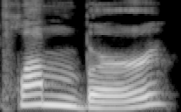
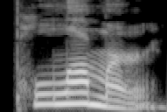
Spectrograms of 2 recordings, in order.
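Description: First: The B sound is pronounced in the middle. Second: The B sound is silent in the middle. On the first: The speaker calls it wrong. "I don't say plumber?" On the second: The speaker calls it right. "So the B is silent"

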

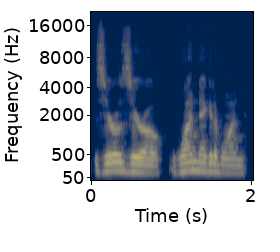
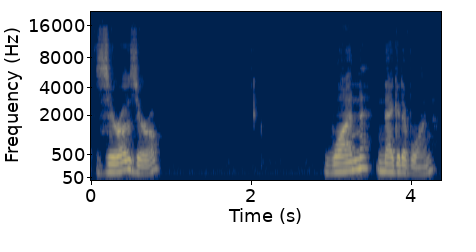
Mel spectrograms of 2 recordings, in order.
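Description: First: It is said very fast. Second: It is said at a normal pace.

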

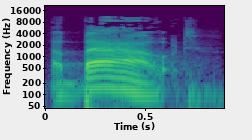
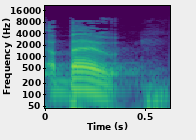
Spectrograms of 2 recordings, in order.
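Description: First: The vowel in the word is drawn out long. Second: The vowel in the word is short and quick. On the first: It is careful speech for a class. "I stretch it all out" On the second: It is relaxed everyday family speech. "When I'm talking with my family, I'll typically say about"

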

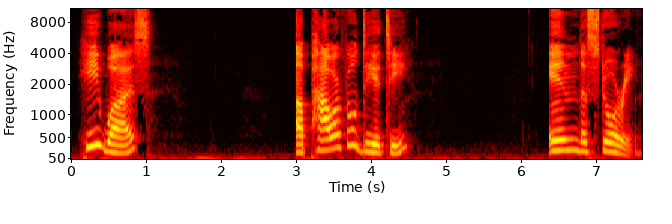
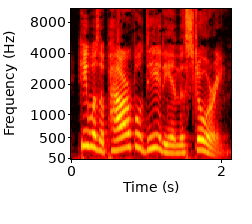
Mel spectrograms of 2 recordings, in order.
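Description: First: The sentence is spoken slowly and carefully. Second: The sentence is spoken at a natural speed. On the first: "this time repeat after me" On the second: "this time we will go at a more natural pace"

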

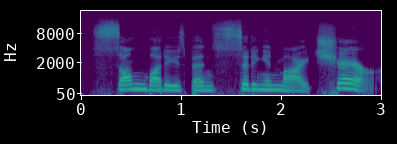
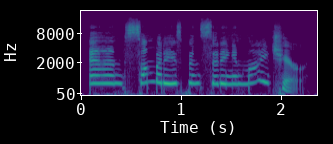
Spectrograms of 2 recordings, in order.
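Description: First: It is said in a deep, gruff voice. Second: It is said in a high, squeaky voice.

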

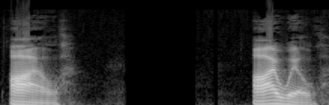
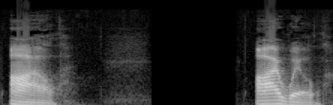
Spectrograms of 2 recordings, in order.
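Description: No difference in how they are said.

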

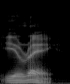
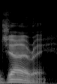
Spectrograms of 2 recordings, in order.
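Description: First: The word begins with a Y sound. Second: The word begins with a J sound. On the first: This is how it sounds in the original language. The speaker calls it right. "Just let me pronounce it in Hebrew" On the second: This is the usual English rendering. The speaker calls it wrong. "English people tend to say Jehovah Jireh"

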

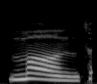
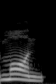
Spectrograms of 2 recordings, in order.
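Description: First: The word ends with a clear TH sound. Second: The word ends without any TH sound. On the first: The speaker calls it right. "nos tenemos que asegurar que pronunciamos esta TH" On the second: The speaker calls it wrong. "No podemos decir mon y comernos la TH"

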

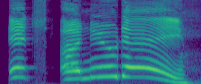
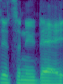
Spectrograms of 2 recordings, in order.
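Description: First: It is said loudly and full of excitement. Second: It is said in a flat, plain way.

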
